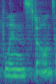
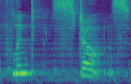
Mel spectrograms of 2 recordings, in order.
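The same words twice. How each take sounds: First: The T sound in the middle is dropped. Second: The T sound in the middle is pronounced. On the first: The speaker calls it wrong. "I know it's not Flintstones" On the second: The speaker calls it right. "I know there's a T in there"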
